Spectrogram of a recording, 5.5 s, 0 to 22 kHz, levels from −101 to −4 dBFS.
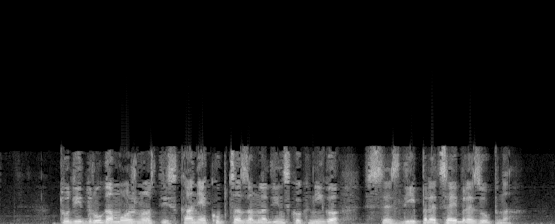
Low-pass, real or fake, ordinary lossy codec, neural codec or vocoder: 7.2 kHz; real; AAC, 24 kbps; none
